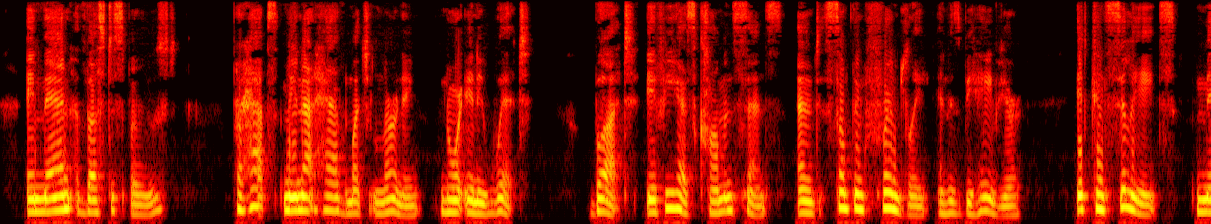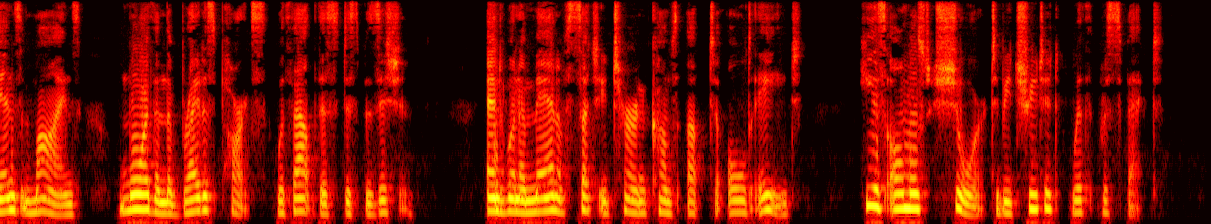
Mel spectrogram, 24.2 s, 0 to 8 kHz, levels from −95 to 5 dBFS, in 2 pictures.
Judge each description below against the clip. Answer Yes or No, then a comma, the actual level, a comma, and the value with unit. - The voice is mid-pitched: Yes, medium, 170 Hz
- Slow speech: No, average, 145 wpm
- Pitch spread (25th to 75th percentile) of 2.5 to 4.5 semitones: Yes, average, 4.1 semitones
